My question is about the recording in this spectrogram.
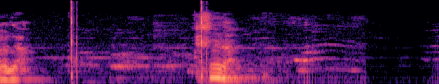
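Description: A single sharp click from the computer about two-thirds of a second in, amid a few muttered syllables.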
